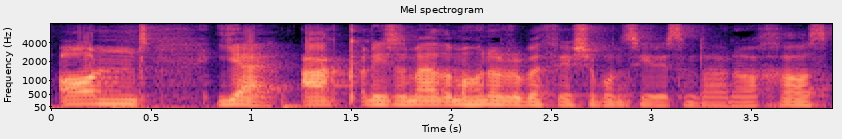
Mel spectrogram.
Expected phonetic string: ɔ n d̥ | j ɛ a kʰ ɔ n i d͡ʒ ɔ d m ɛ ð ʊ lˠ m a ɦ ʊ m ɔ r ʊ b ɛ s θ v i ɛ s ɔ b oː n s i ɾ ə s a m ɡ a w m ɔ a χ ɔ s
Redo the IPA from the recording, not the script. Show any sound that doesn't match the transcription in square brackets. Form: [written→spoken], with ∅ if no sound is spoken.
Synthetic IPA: ɔ n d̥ | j ɛ a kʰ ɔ n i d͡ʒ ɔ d m ɛ ð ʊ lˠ m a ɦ ʊ [m→n] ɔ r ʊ b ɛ [s→∅] θ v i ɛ [s→ʃ] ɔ b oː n s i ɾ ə s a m [ɡ→d] a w [m→n] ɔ a χ ɔ s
